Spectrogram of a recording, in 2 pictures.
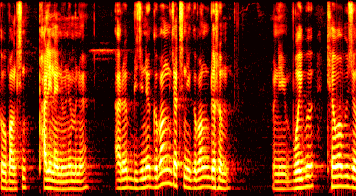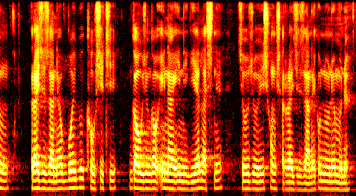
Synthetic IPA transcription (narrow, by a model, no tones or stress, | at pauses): kʰɯwbaŋsin | pʰalinajnunɯmɯnɯ | aɾɯbizinɯɡɯbaŋzatʰiniɡɯbaŋdɯɾɯm | manibojbɯtʰewabɯzɯŋ | ɾajzɯzanijawbojbɯkʰɯwsitʰi | ɡawzɯŋɡawʔḛnainiɡijalasinɯ | zɯwzɔisɔŋsaɾɾajzɯzanajkʰɯwnunɯmɯnɯ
